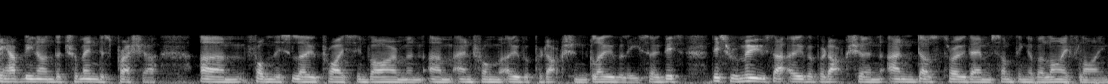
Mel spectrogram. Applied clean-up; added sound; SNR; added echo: none; none; none; none.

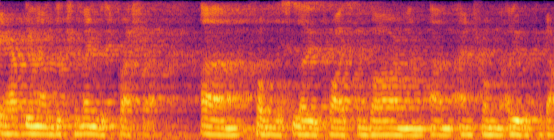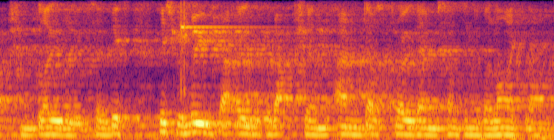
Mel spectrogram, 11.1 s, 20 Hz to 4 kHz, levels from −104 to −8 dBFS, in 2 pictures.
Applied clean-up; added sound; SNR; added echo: none; Bicycle bell; 16 dB; reverberation time 2.2 s.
